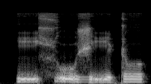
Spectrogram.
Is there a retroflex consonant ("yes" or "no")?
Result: yes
